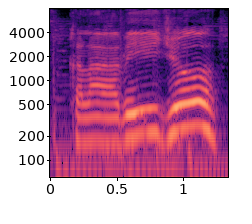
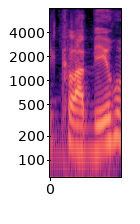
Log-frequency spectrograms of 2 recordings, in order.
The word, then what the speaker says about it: Clabijo: o nome do cara pode falar a minha pronúncia não é das melhores clarídrico mérida incrível e uma salva de Palmares falou o meu nome é clabigo da né o nome né espanhol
